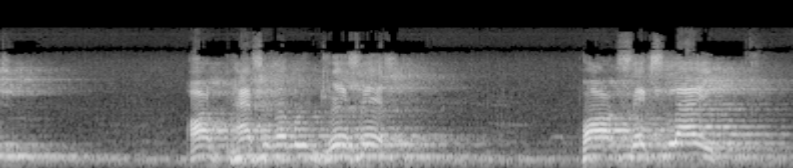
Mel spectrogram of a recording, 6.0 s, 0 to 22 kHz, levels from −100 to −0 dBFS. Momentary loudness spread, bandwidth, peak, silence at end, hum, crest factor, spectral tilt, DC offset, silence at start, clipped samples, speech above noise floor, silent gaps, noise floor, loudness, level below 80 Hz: 21 LU; 12 kHz; -2 dBFS; 0 s; none; 16 dB; -4 dB/octave; under 0.1%; 0 s; under 0.1%; 23 dB; none; -38 dBFS; -15 LUFS; -46 dBFS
